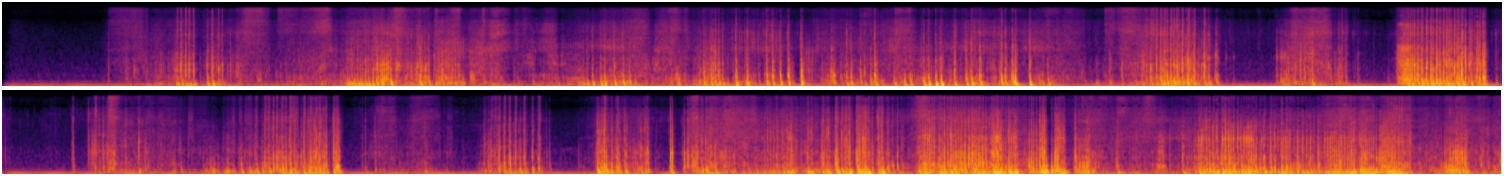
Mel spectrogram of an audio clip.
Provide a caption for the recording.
Sound effects > Vehicles
Leather Car Seat Handling
Leather seat in a Jeep Wrangler Sahara. Sound of leather chair being handled, rubbed, stretched, etc.
auto, automobile, car, chair, interior, leather, seat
